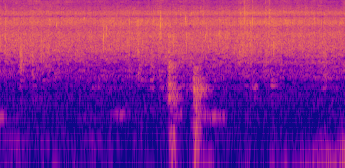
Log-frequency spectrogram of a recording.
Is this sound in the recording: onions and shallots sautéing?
yes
